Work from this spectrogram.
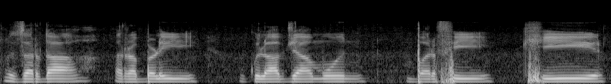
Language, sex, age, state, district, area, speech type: Urdu, male, 18-30, Uttar Pradesh, Shahjahanpur, rural, spontaneous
